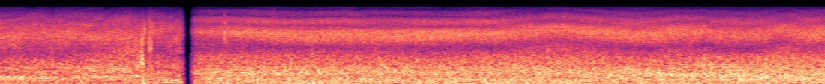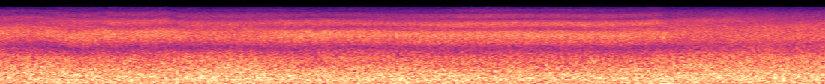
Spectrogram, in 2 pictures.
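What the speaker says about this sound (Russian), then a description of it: "Ух, слушай, неплохой водопад." A steady, full rush of water falling over a man-made waterfall with several rapids in Abkhazia roars continuously, close and loud, with no voices, after a brief dropout near the start.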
